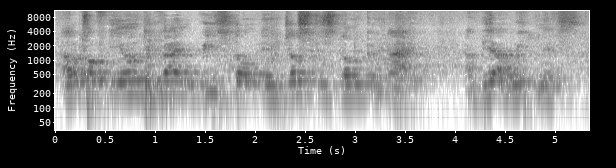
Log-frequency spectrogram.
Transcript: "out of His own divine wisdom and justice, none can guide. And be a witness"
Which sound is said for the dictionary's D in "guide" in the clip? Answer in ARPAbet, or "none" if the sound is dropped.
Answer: none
